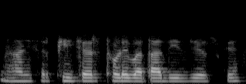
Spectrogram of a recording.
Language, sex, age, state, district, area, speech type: Hindi, male, 45-60, Madhya Pradesh, Bhopal, rural, conversation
